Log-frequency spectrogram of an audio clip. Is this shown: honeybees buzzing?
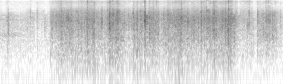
no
